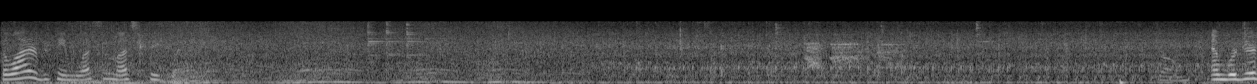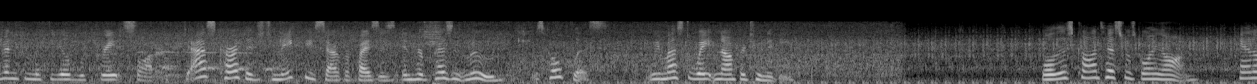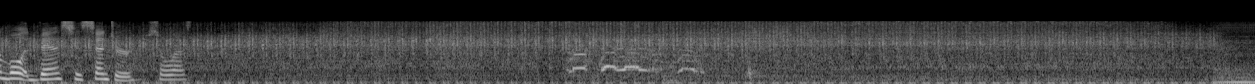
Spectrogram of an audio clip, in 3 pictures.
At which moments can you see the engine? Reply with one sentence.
The engine can be heard from 0.0 to 37.6 s.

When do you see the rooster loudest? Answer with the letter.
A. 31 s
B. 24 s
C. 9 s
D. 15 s
A.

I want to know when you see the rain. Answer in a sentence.
The rain can be heard from 0.0 to 21.6 s.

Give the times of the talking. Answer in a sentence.
You can hear the talking from 0.0 to 1.9 s, from 11.6 to 20.5 s and from 22.9 to 27.1 s.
